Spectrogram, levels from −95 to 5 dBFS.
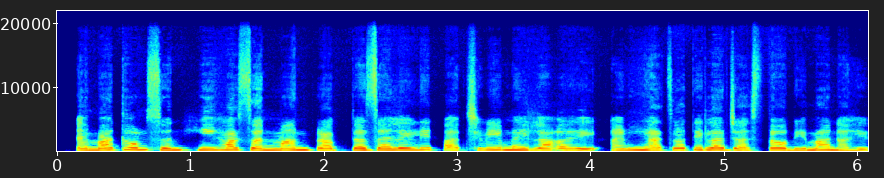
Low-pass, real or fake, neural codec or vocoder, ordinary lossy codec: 19.8 kHz; fake; codec, 44.1 kHz, 2.6 kbps, DAC; none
